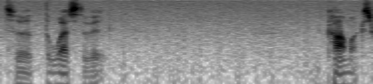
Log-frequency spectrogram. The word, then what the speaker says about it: Comox: Comox. Long O. The first O is long. The second O is short. Comox.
